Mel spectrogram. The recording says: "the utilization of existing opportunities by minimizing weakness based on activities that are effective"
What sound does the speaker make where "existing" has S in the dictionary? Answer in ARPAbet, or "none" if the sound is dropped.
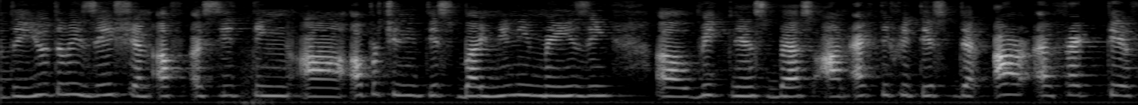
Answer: none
